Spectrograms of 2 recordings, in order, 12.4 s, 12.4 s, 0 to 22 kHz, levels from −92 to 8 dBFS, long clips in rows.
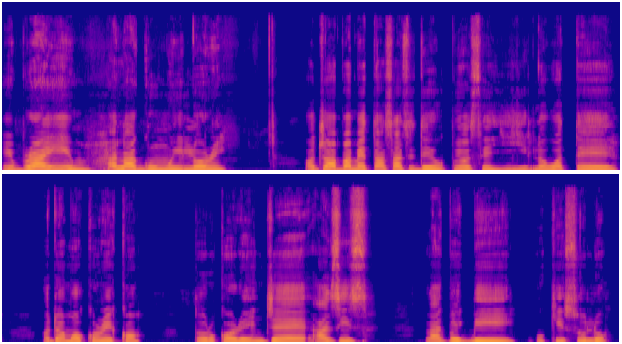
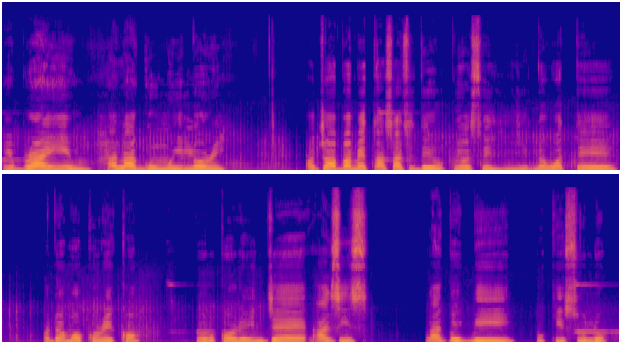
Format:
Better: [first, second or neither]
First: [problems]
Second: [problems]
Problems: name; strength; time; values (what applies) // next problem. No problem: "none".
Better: first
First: none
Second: noise reduction (neural mask model RNNoise)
